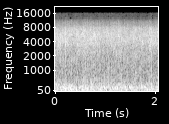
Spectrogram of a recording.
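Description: Shower running: a steady, even hiss of spraying water.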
